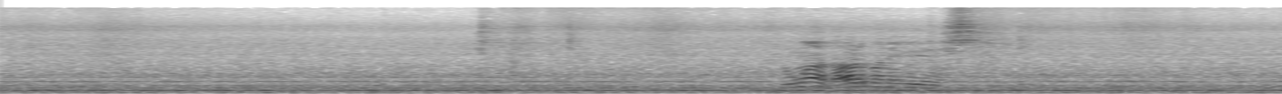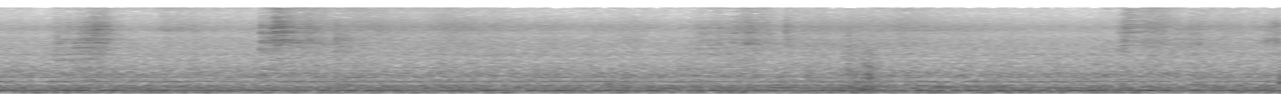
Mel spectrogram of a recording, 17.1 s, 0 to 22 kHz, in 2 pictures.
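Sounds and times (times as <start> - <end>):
metal ladle scraping a wok: 8.9 - 9.4.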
